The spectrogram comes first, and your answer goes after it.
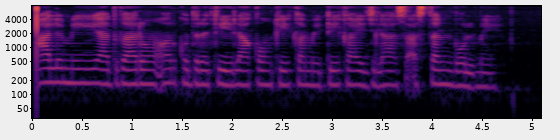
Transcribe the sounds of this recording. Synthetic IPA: aːlmijaːd̪ɡaːɾõɔːɾkʊd̪ɾət̪iɪlaːkõkikɐmeːʈikaɪd͡ʒlaːsɐ̰st̪ənboːlmẽː

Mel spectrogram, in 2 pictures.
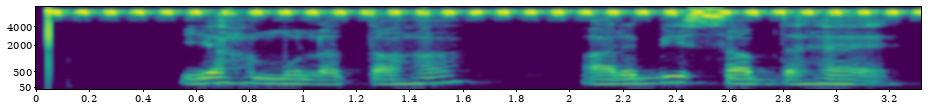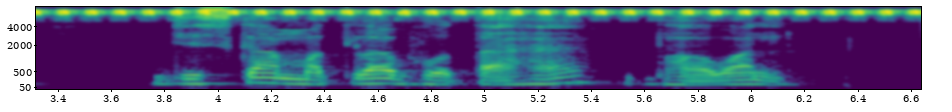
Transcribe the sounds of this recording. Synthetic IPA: jəɦmulət̪əɦəɾbisəb̚d̪ɦɛ | d͡ʒiskamət̪ləbɦot̪aɦɛbʱəwən

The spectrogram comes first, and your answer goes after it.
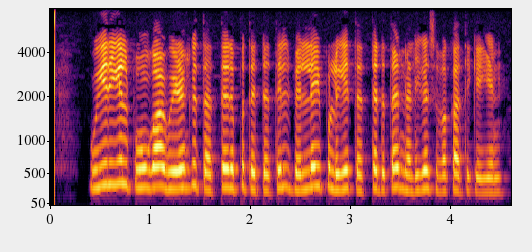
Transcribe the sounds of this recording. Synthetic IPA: ʊjɪɾɪjɐɭpuːŋɡaːʋɪɻɐŋɡɯt̪ɐt̪ːɛɾɯpːɯt̪ɪʈːɐt̪ːɪlʋɛɭːɐɪpːɯɭɪjɐɪt̪ːɐt̪ːɛɽɯt̪ːɐnɐɽɪɣɐsɪʋɐkːaːt̪ɪkːɐjɪn

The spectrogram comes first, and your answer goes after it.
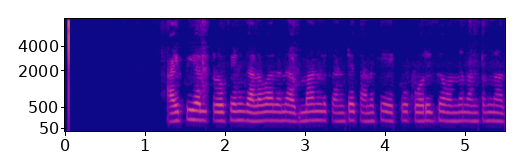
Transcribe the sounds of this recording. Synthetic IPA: ɐjpiːelʈɾoːkeːniɡɐlɐʋaːlɐniɐbʱimaːnulɐkɐɳʈe̞ːt̪ɐnɐkeːekːuʋɐkoːɾiɡːaːund̪ɐnɐɳʈunːaːɽu

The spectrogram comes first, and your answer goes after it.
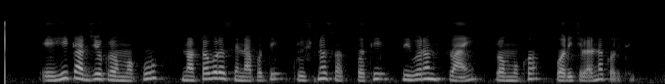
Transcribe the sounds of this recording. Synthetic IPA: eɦikaɾd͡ʒɔkɾɔmɔkunɔʈɔbɔɾɔsenapɔt̪ikɾusɳɔsɔt̪̚pɔt̪ʰisibɔɾɔmswaĩpɾɔmukʰɔpɔɾit͡ʃalɔ̰ñakɔ̰ɾit̪ʰile

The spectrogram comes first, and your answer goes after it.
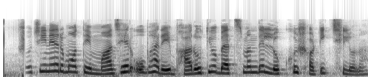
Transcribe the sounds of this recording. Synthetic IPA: ʃot͡ɕineɾmɔt̪emãd͡ʑʱeɾʔobʱaɾebʱaɾot̪iobɛt̪smand̪eɾlokʰːoʃɔʈik̚t͡ɕʰilona

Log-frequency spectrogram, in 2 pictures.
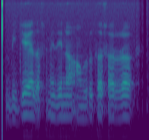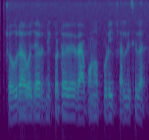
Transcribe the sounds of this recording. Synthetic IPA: bid͡ʒɔjad̪ɔ̰sɔmid̪inɔʔɔmuɾut̪ɔsɔɾɔɾɔ | t͡ʃɔwɾa̰bɔd͡ʒaɾɔnikɔʈɔɾeɾapɔɽ̃ɔpuɽit͡ʃa̰lit̪ʰila

